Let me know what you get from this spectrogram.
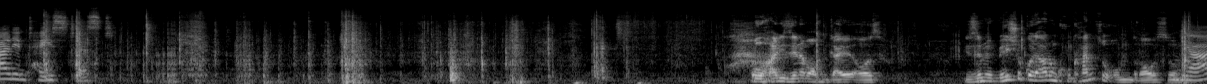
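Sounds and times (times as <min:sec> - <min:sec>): foil liner crinkling: 0:00.3 - 0:12.0
cardboard box being torn open: 0:01.3 - 0:05.4.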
